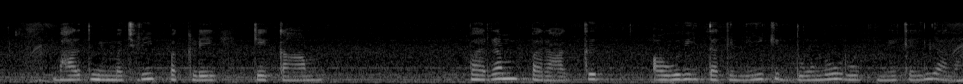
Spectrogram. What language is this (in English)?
Bhojpuri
